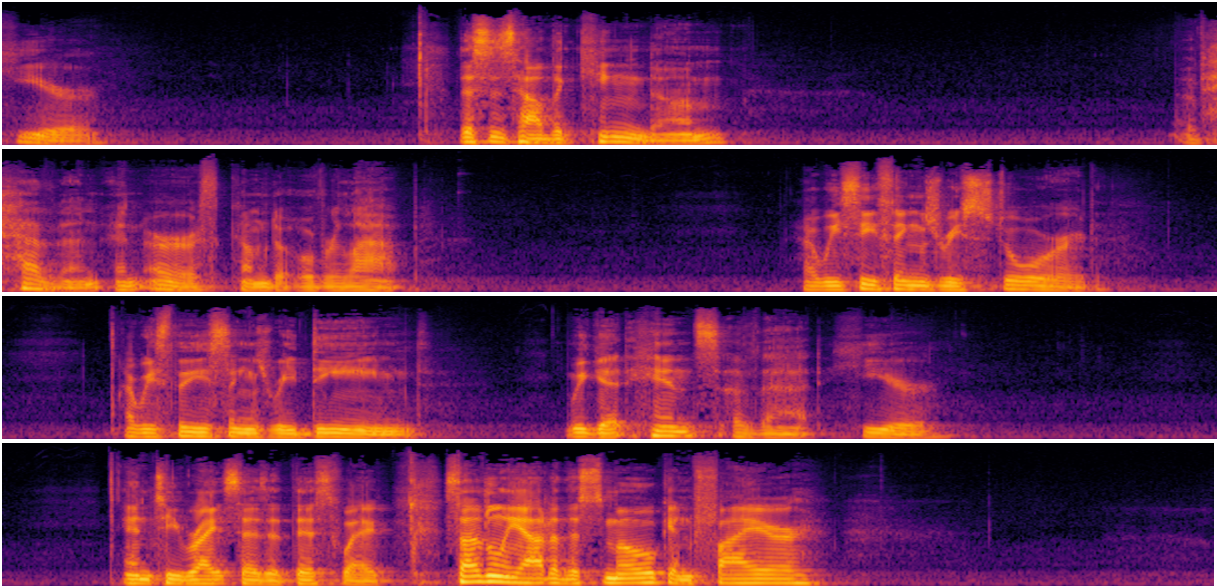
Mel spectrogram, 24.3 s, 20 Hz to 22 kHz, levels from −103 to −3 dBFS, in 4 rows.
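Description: No technical faults are audible.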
